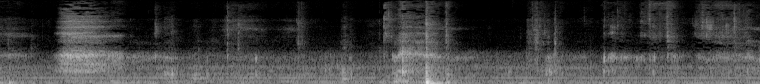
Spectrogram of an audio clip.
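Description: Mouth sounds of someone chewing French fries close to the microphone. A single low thump a little after four seconds in, as the drink cup is set down on the table. A faint steady hum runs underneath.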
